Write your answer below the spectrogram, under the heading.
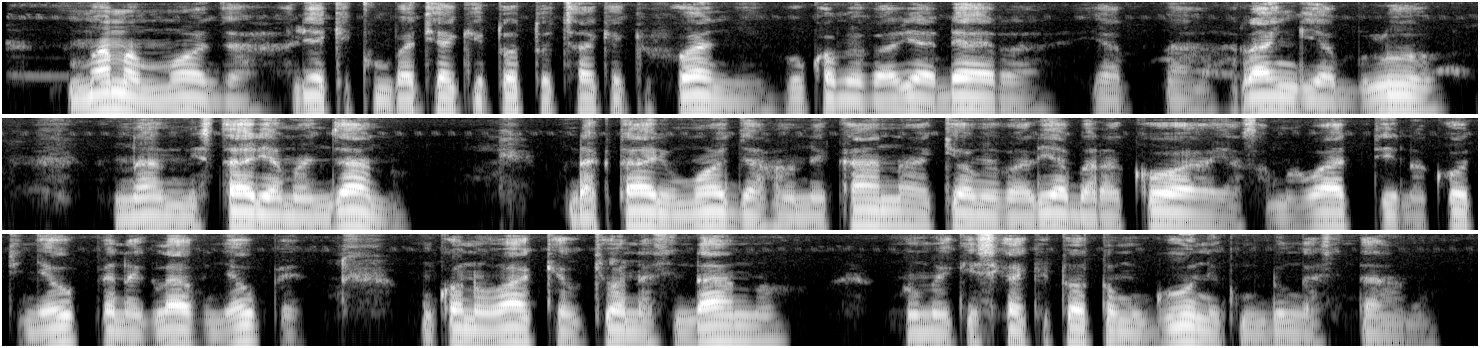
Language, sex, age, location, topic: Swahili, male, 25-35, Kisii, health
